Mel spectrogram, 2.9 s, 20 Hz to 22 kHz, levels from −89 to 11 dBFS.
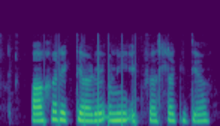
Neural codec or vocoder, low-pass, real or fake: none; 7.2 kHz; real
